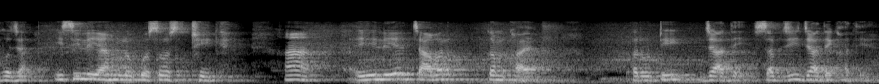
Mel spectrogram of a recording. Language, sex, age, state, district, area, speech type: Hindi, female, 60+, Bihar, Samastipur, rural, spontaneous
